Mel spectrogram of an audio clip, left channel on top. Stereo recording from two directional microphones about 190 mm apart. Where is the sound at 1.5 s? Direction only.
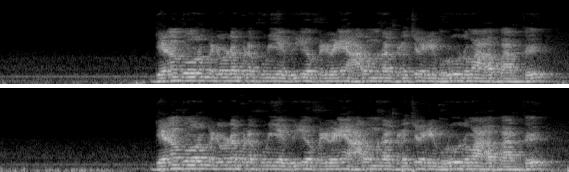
5° right (ahead or behind).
